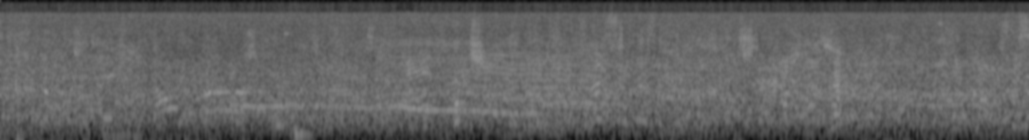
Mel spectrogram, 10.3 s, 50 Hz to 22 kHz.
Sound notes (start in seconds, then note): 2.0 applause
